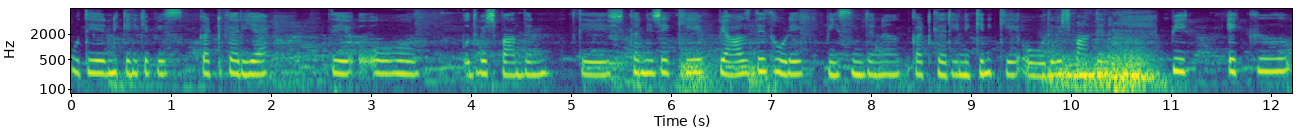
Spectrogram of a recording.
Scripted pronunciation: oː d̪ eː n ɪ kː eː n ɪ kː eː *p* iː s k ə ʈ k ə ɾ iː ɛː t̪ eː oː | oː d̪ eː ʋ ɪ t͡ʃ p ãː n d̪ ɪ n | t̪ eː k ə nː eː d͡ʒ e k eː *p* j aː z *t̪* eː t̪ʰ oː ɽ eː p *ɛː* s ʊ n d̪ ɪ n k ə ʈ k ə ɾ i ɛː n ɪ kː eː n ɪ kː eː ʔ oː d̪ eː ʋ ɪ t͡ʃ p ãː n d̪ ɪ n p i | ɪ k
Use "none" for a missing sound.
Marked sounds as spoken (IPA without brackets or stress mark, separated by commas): p, p, d̪, iː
